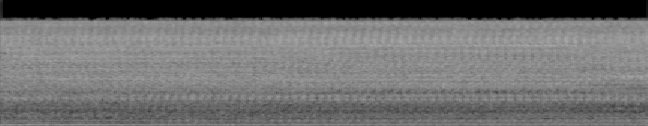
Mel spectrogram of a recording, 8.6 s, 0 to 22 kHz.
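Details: BMW E46 M54 engine at idle after donuts, oil pump sprocket nut fell off: loud, harsh rapid clatter over a rough idle, adding extra oil did not help; loss of oil pressure.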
